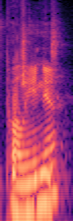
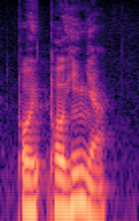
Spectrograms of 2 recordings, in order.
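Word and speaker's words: Palhinha: I think that's how you say his name. It's Polinha? Polinha.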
